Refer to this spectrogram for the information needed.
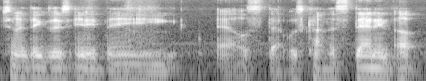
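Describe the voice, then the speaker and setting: Really deep voiced guy doing a psychic reading off the cuff, mentalist style, tentatively picking out impressions bit by bit. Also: moderate pace, gravelly, slight background noise. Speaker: psychic reader giving channeled messages. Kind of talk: unscripted intuitive reading to the listener.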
